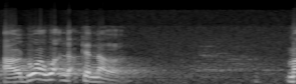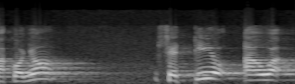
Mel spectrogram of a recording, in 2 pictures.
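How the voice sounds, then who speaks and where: A man preaching with a Minangkabau accent, lively and humorous, acting out little dialogues and chuckling. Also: high-pitched, echoey room, long reverb tail, poor audio.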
